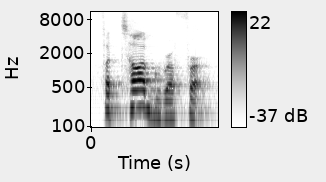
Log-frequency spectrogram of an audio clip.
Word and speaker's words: photographer: syllable fo so photograph the next two words are photographer and photography in these words the stress is on the second syllable it becomes a long top and the other vowels become short so photographer photographer and similarly photography the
